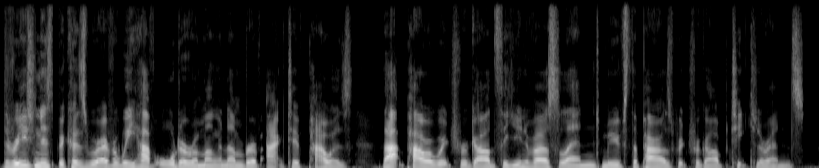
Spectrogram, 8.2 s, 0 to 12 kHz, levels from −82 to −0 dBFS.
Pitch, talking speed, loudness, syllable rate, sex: 155 Hz, 205 wpm, -23 LUFS, 6.6 syllables/s, male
